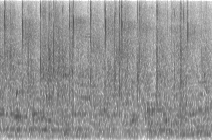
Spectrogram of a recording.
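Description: Several dancers' tap shoes striking a stage floor in many quick, irregular clicks, over backing music.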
